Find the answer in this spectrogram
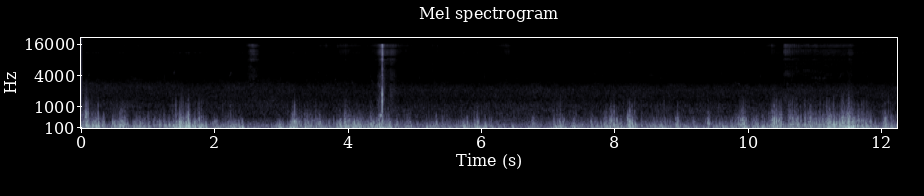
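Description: Wind gusting on the microphone, low and uneven, swelling and dipping. A golf club strikes the ball right at the start, and a sharp click comes about four and a half seconds in.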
